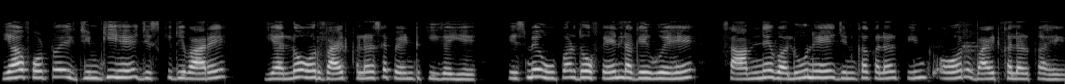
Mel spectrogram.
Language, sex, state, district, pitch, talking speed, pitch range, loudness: Hindi, female, Bihar, Saran, 290 Hz, 195 wpm, 270-315 Hz, -21 LUFS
